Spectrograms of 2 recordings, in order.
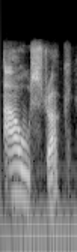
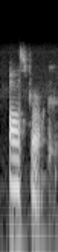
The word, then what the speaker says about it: awestruck: awestruck uh-huh yeah now be careful with that w we don't want to say au struck it's r struck awestruck uh-huh just like that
